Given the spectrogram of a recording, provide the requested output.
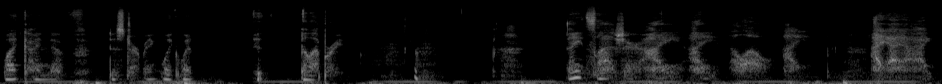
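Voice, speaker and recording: A woman livestreamer chatting with viewers in a playful, cutesy ASMR style, in a breathy whisper. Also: a little high, steady tone, takes it slowly, pauses often, pushed and bright.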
